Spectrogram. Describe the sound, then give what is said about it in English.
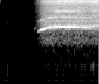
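A breathy, failed whistle: mostly rushing air with a faint thin tone inside it, blown steadily for about a second after a brief silence, sounding like a Hoover or Dyson vacuum cleaner. “I was gonna whistle right when we said, I'm ready.”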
